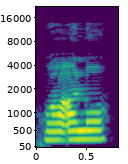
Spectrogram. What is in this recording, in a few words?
"huañ alló", apatani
